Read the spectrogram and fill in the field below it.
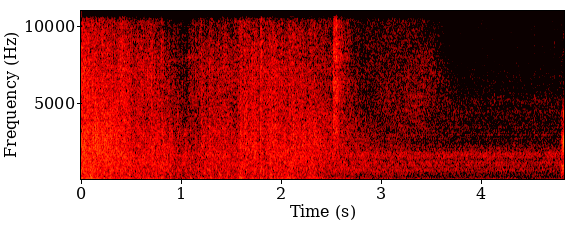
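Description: Sustained, loud gunfire in a chaotic Apex Legends firefight, with dense overlapping shots merging into a continuous roar that eases slightly toward the end and then picks up again.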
